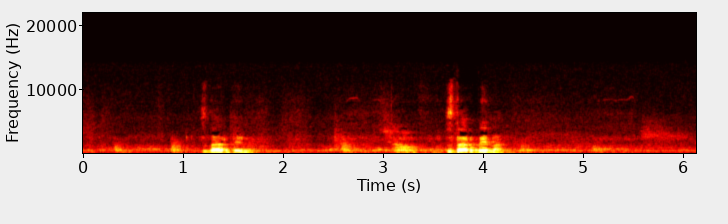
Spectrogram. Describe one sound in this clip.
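A middle-aged man speaks calmly in a room with a slight echo.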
